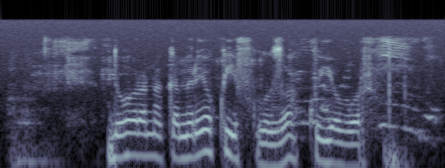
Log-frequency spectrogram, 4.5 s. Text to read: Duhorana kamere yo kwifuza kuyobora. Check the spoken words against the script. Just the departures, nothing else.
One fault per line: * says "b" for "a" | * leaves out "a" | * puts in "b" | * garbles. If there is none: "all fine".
all fine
